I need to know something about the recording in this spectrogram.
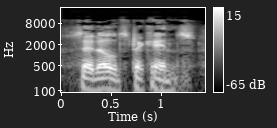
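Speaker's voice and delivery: plain reading voice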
